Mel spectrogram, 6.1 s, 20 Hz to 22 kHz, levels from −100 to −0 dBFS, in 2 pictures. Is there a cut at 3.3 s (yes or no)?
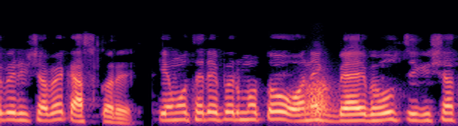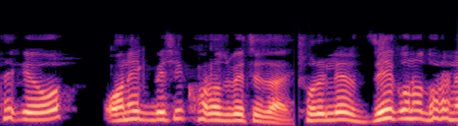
no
